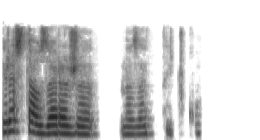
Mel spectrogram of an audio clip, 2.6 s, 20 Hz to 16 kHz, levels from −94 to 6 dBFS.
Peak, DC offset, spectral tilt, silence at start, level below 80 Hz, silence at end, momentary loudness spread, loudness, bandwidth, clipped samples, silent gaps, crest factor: -2 dBFS; under 0.1%; -3.5 dB/octave; 0.05 s; -62 dBFS; 0.6 s; 23 LU; -16 LUFS; 8.4 kHz; under 0.1%; 1.02-1.20 s, 1.59-1.63 s; 18 dB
